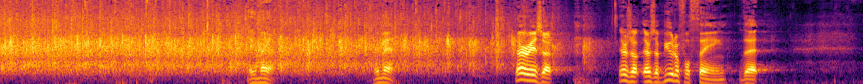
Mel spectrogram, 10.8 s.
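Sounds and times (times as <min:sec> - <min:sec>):
crowd clapping hands: 0:00.0 - 0:07.7
speech: 0:03.1 - 0:03.6, 0:04.7 - 0:05.1, 0:06.4 - 0:07.0, 0:07.7 - 0:09.6.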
